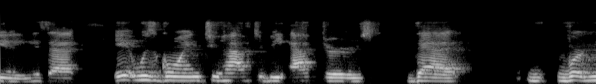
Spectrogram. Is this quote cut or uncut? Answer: uncut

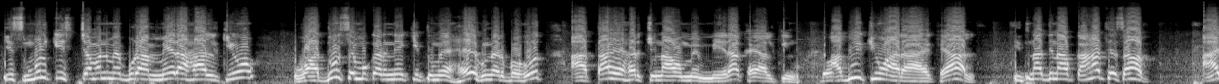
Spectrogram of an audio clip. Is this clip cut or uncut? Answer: uncut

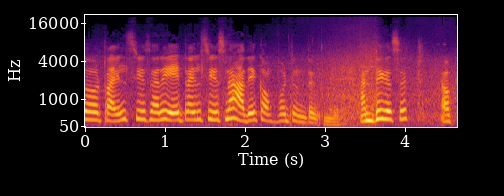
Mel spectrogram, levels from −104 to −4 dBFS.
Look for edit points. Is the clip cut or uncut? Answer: uncut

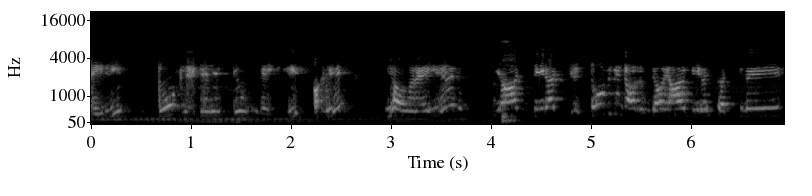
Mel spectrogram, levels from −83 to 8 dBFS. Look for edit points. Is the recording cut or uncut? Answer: cut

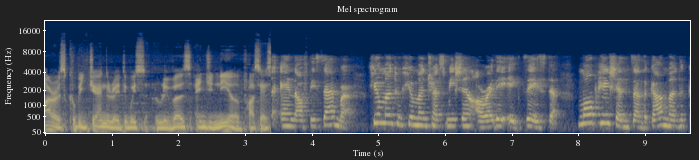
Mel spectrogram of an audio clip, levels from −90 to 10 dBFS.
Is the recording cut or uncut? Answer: cut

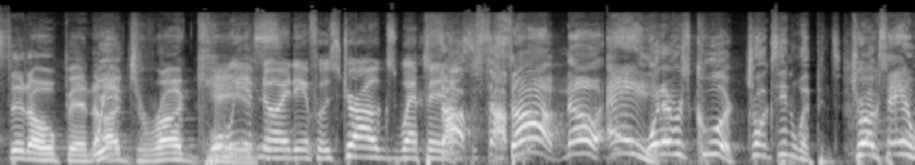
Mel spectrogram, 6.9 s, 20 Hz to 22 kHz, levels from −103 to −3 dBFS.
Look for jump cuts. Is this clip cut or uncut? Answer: uncut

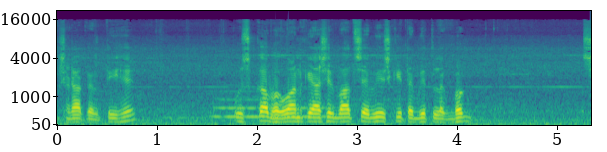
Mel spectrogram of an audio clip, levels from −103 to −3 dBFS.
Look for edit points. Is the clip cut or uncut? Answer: uncut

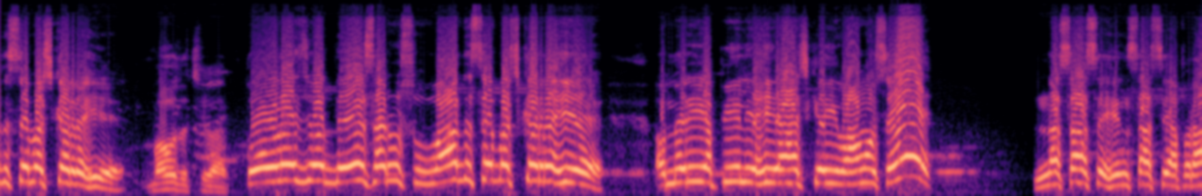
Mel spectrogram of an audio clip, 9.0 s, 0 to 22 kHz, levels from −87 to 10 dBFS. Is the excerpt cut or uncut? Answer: uncut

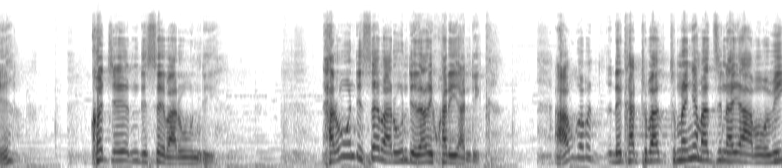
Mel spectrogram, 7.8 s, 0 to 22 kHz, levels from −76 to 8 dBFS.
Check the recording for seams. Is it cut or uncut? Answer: uncut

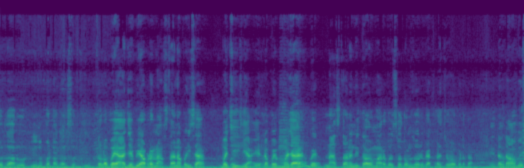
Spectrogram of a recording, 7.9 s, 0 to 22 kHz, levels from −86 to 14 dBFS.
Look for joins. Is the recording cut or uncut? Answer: uncut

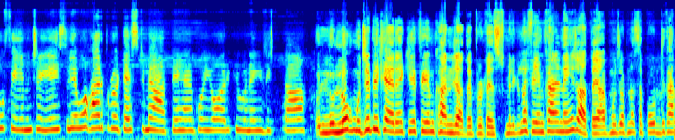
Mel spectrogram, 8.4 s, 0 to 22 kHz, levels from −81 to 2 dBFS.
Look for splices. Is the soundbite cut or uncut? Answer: cut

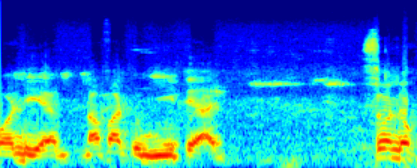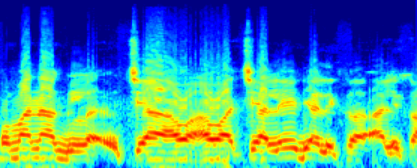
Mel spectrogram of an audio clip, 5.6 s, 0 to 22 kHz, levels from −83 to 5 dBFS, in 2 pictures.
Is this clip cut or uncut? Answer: uncut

